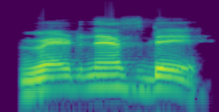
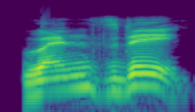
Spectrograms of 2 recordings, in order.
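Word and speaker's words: Wednesday: क्या, हैंडसम, है ना, ये वेडनेसडे, ये सैंडविच, तो ये सब गलत है। सही क्या है, इसको बोलेंगे हम क्या, हैंडसम, वेंसडे, सैंडविच, सैंड नहीं सैंडविच, हैंकरचीफ। ओके, अब आगे बढ़ते हैं हम, ई साइलेंट रूल की तरफ।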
